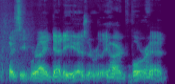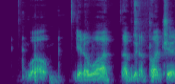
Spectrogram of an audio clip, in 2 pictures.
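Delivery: very low, rough, creaky voice, breath held. Doing a Rambo impression for the others after being teased: Rambo voice. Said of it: "I'm gonna be Rambo right now".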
